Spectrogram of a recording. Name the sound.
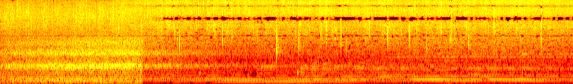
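water running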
